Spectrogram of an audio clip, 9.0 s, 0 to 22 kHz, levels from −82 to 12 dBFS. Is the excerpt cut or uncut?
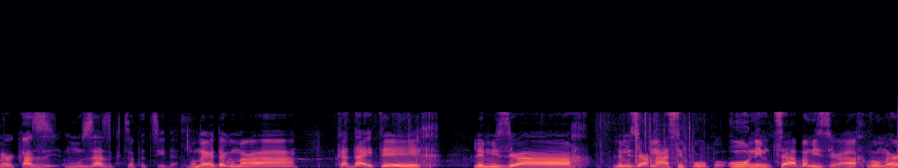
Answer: cut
